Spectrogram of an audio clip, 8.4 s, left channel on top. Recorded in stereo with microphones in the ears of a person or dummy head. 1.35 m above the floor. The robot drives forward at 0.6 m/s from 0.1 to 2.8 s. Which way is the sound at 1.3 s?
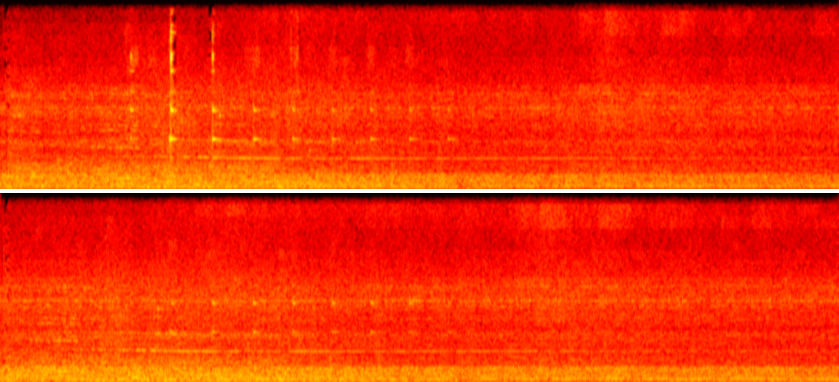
60° left (ahead or behind).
